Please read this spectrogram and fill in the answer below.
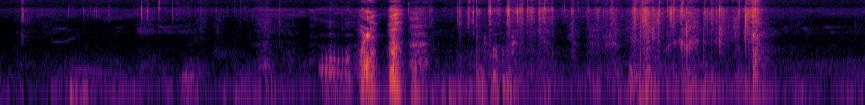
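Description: A dog barking in short, loud bursts, the two loudest about three and a half to four seconds in, followed by a run of further barks that stops shortly before the end.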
